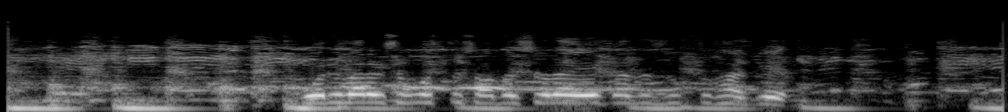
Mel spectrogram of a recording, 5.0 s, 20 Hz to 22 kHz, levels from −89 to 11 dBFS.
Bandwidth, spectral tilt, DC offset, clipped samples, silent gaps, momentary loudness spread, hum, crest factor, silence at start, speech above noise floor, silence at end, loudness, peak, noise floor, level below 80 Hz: 5.8 kHz; -9 dB/octave; under 0.1%; under 0.1%; none; 18 LU; none; 16 dB; 0.05 s; 29 dB; 0 s; -15 LUFS; -2 dBFS; -43 dBFS; -50 dBFS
